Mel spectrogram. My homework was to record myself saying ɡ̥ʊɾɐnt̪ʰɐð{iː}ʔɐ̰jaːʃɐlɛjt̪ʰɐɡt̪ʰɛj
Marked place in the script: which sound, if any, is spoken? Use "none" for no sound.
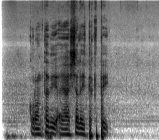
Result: iː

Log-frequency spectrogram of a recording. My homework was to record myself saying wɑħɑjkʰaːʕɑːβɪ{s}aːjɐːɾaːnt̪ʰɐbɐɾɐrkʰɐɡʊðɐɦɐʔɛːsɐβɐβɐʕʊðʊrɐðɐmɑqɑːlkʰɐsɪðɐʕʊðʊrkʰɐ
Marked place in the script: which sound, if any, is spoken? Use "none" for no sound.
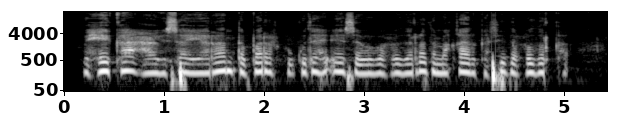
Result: s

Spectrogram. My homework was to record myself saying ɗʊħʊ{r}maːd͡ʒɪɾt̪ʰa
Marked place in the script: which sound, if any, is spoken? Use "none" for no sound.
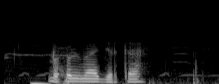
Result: l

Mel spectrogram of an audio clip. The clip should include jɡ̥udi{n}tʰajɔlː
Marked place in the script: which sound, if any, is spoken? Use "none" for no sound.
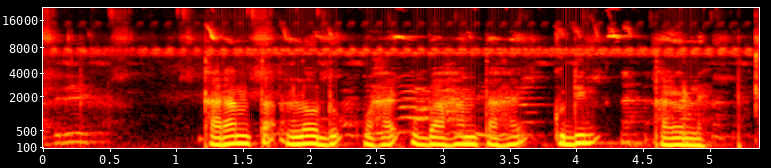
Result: n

